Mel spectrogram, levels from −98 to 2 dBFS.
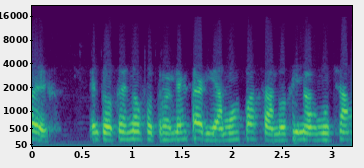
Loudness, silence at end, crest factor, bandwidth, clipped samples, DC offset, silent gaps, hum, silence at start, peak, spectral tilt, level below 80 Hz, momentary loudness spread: -23 LUFS; 0 s; 14 dB; 3.8 kHz; under 0.1%; 0.1%; none; none; 0 s; -8 dBFS; -8 dB/octave; -70 dBFS; 5 LU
